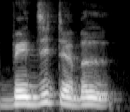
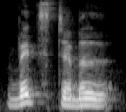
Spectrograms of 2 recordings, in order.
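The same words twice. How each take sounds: First: வெஜிடபிள் with an extra E, ve-ji-TE-bul; mispronounced vegetable. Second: வெஜிடபிள் as three syllables, VECH-te-bul; correct vegetable. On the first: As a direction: say வெஜிடபிள் in four full syllables. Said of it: "pronounce பண்ணக்கூடாது". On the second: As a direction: drop the middle E of வெஜிடபிள்: vej-table. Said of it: "There is no E sound in between". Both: Shown as a demonstration.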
